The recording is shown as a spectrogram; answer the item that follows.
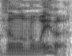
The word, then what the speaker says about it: Villeneuve: Denis Villeneuve. – Oh, Villeneuve.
